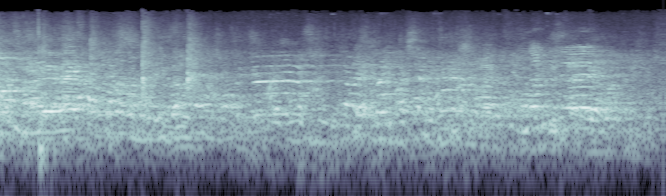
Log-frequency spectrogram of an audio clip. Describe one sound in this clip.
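Men shout and call out across an outdoor pitch.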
